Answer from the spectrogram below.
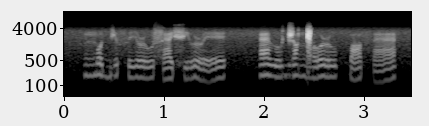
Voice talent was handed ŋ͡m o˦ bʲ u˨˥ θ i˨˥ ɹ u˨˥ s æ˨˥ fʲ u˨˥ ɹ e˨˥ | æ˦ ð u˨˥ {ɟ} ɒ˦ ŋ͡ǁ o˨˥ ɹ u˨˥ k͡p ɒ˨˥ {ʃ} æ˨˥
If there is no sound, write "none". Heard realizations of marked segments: d͡ʒ, θ

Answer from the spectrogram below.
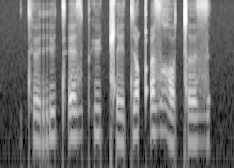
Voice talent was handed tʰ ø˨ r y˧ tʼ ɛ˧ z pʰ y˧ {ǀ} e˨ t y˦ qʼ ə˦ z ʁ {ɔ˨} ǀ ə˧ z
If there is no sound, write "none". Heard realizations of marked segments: ǁ, ɔ˨

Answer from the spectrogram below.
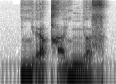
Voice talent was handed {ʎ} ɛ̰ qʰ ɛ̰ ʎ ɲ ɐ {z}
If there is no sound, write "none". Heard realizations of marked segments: ʎ, z

